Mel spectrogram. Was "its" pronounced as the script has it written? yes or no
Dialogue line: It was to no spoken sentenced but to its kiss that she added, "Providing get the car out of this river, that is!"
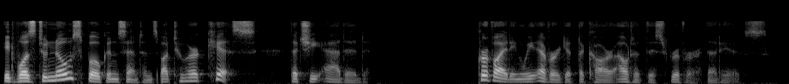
no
